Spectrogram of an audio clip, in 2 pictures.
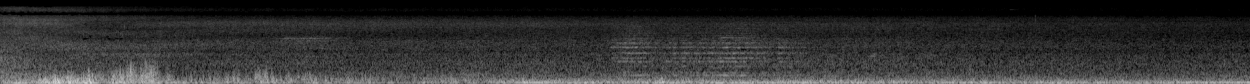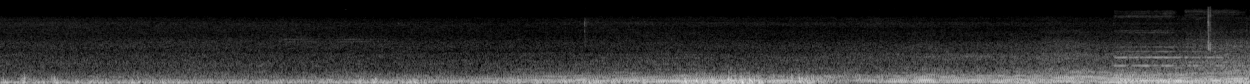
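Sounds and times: city traffic rumble: 0.0 - 25.0
background music: 23.6 - 25.0.

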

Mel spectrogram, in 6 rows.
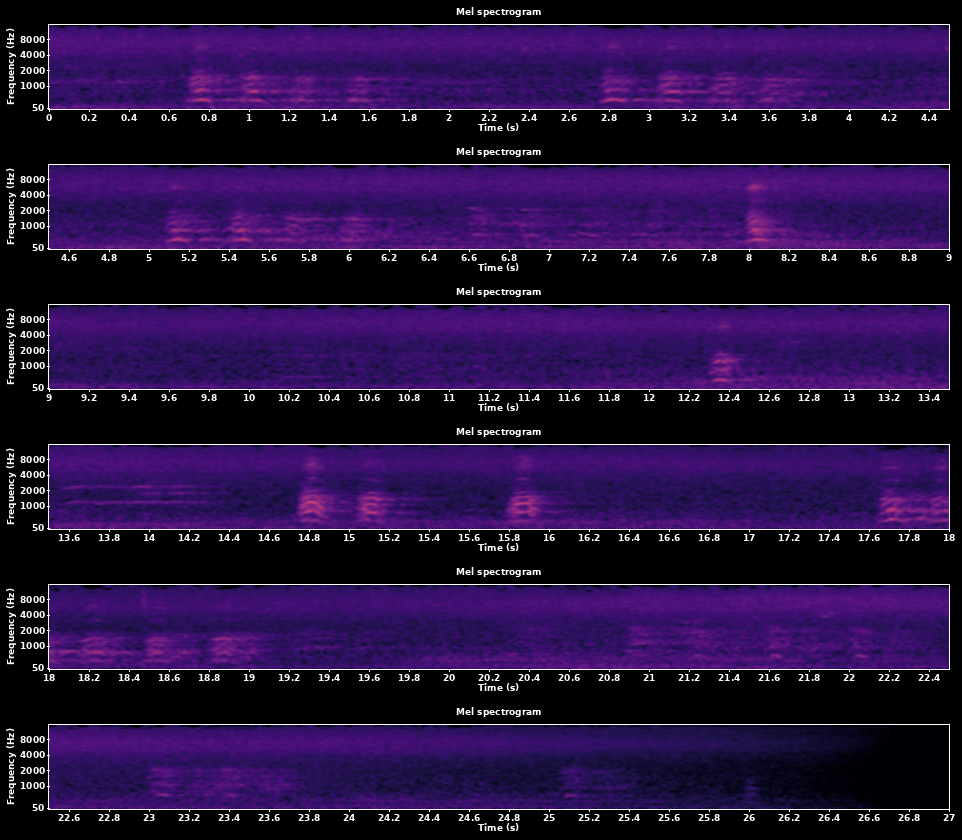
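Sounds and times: outdoor background noise: 0.0 - 26.7
dog barking: 0.7 - 1.8, 2.8 - 4.0, 5.1 - 8.3, 10.2 - 11.0, 12.3 - 12.6, 13.6 - 16.1, 17.6 - 22.4, 23.0 - 23.8, 25.0 - 26.2.

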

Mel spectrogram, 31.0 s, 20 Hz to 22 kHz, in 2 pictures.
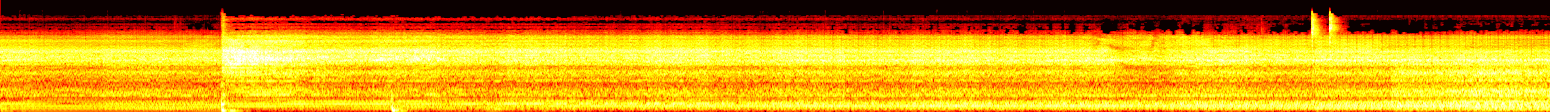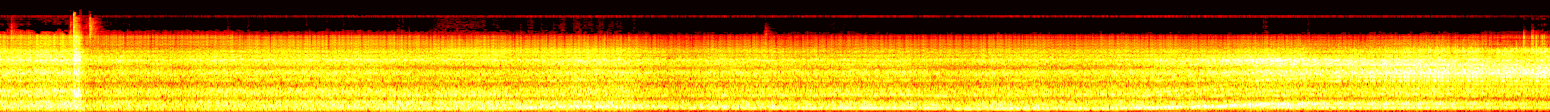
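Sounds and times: electric guitar feedback howl: 0.0 - 31.0
sharp click: 13.1 - 13.6.

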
